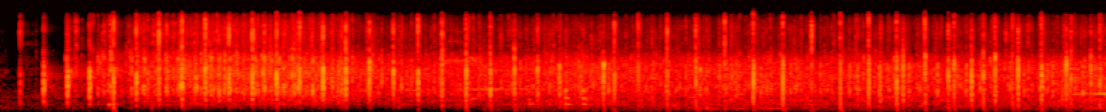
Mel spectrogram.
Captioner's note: applause, cheering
